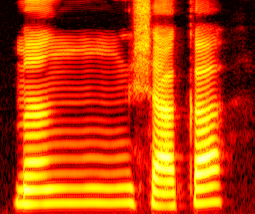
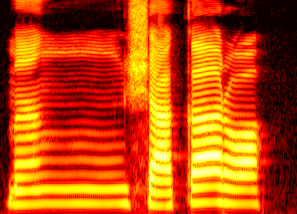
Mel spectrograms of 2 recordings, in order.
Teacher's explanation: یہاں پر نون ساکن کے بعد شین حروف اخفا میں سے ہے تو یہاں پر غنہ کریں گے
